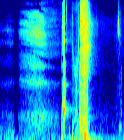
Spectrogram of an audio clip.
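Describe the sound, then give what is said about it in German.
A person sneezes once, loud, from dust and a cat allergy: a drawn-in breath building up, then a sharp explosive burst with a brief airy tail. No talking. “Sorry, ich musste niesen weil hier ist sehr viel Staub und wie gesagt die Katze und das macht mich sehr allergisch.”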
